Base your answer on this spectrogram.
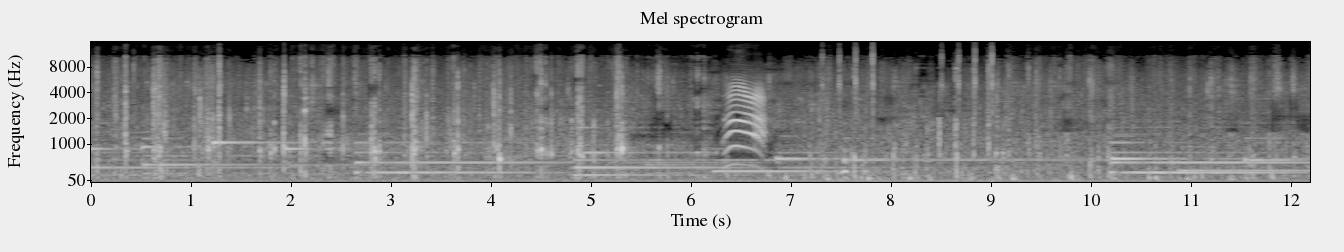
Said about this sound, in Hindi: मुझे भी घोड़ा चलाने दो ना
